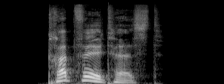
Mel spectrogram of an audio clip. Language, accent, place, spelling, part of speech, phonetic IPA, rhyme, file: German, Germany, Berlin, tröpfeltest, verb, [ˈtʁœp͡fl̩təst], -œp͡fl̩təst, De-tröpfeltest.ogg
- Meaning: inflection of tröpfeln: 1. second-person singular preterite 2. second-person singular subjunctive II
